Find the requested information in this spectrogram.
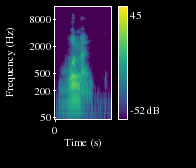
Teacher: woman that has a stressed syllable followed by an unstressed syllable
